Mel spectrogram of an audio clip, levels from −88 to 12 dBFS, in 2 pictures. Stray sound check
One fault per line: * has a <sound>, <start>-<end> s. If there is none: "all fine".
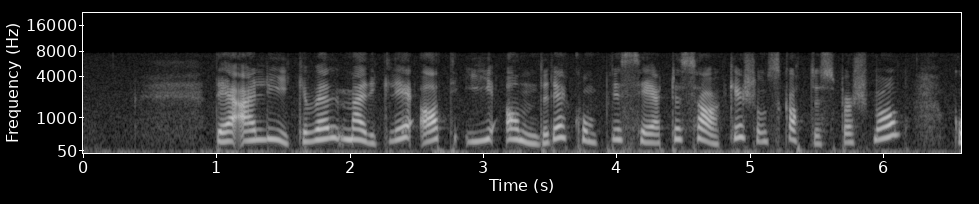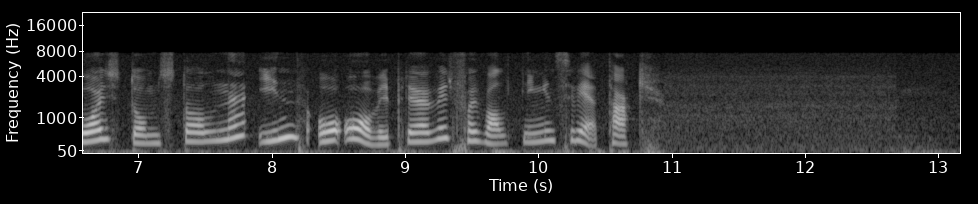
all fine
